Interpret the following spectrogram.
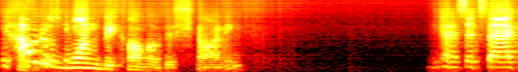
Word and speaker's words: Vistani: It's Vistani. Vistani. It's I thought it was Vishtani, but I know. I've heard it pronounced both ways.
